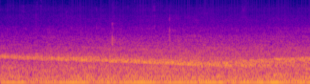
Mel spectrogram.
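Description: Emergency vehicle siren wailing: one long tone that slides slowly down in pitch, then jumps back up and starts climbing again near the end, over a steady low rumble.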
